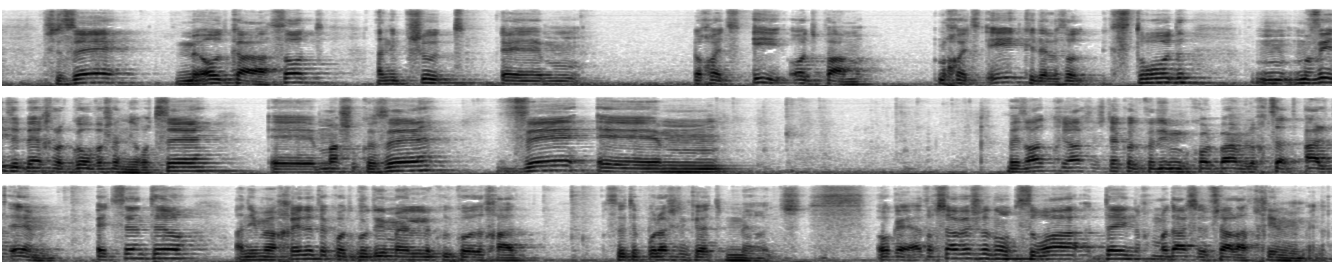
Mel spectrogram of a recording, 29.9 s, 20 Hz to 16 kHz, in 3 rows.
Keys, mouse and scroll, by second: 5.0 e, 16.2 ctrl+Tab, 19.4 alt+m, 20.4 Down, 23.0 alt+m, 25.2 Tab.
